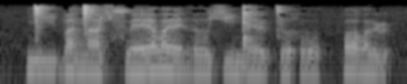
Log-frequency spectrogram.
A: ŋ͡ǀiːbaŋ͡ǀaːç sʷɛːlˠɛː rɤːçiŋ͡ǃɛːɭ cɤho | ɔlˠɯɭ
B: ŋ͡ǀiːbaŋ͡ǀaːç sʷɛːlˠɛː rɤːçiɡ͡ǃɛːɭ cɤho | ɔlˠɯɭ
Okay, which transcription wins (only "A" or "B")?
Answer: A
